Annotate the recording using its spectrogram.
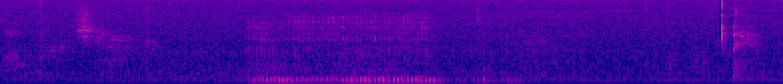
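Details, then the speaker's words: A loud, deep rumbling snore on one breath from a small female puppy, sounding like a big man, with quiet room noise; dog snoring. "everybody hear that giant overweight man sound that would be coming from this little lady puppy she's so cute until you try to get some sleep that's what she sounds like"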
